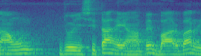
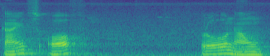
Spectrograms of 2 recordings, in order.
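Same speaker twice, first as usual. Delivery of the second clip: "Kinds of", a long pause, then "pronoun"; slow dictation; 5 semitones lower, much slower than usual. Shown as a demonstration. Dictates while writing, word by word. (धीरे-धीरे रुककर लिखवाते हुए)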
